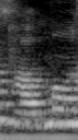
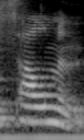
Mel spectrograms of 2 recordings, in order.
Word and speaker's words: salmon: Kalau kita baca tuh kayak oh ini mah salmon, tapi Karena- sebenarnya dibaca apa Hayu? Dibacanya itu salmon. Iya. Salmon, bukan Salmon. salmon.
